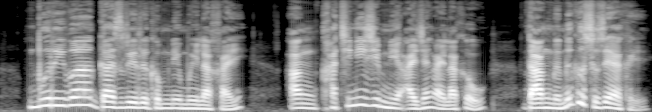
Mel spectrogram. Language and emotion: Bodo, disgusted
